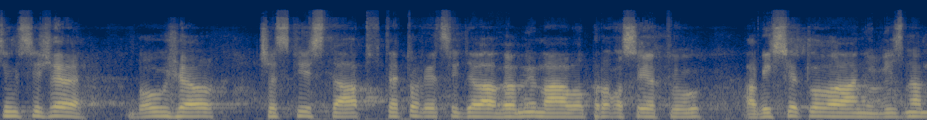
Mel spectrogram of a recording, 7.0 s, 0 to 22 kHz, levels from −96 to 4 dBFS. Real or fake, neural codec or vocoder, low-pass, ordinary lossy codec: fake; codec, 44.1 kHz, 2.6 kbps, SNAC; 14.4 kHz; Opus, 16 kbps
